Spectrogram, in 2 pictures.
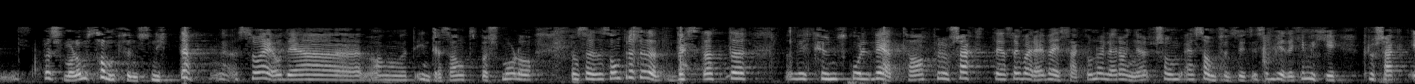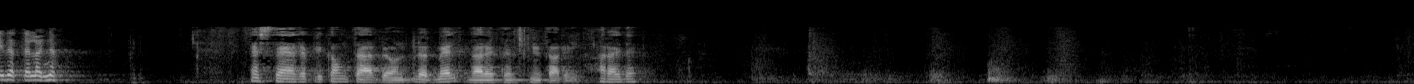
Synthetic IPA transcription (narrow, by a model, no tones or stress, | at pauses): spœʂmoːlɔmsɑmfʉnsnʏt̪ːəsɔɛɾjʊd̪ɛmɑ̰ɡɑŋːɛt̪ɪnt̪ɾəsɑŋt̪spœʂmoːlɔɑsɛd̪ɛsɔnːpʰɾɛsɪd̪ɛnt̪ʋɛst̪ɑt̪ | ʋɪkʰʉnskʉlʋeːt̪ʰɑːpʰɾʊʂɛkt̪̚d̪ɛskɑlʋæːɾəɪʋæɪsɛk̚t̪ʊɳɛlːəɾɑnːəʂɔmɛsɑmfʉnsnʏt̪ːəsɔblyːd̪ɛɪçːəmʏçːəpʰɾʊʂɛkt̪iːd̪ɛt̪ːəlɑnːə | nɛst̪əɾɛplɪkʰɑnt̪æːɾbjøːɳløːd̪mɛld̪æɾɛt̪əɾkʰnʉːt̪ʰɑɾɪhɑɾæɪd̪ə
